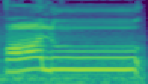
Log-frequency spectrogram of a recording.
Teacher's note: لو کو ہم نے کھینچا، چھوٹی مدہ آ رہی ہے 3 الف کے برابر، اور یہ واو پھر مدہ ہو رہی ہے، ٹھیک ہے، کیونکہ لام اور واو پیش لو ہوتا ہے۔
